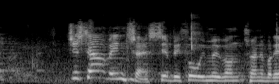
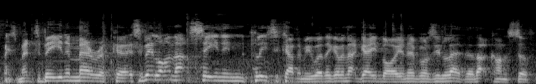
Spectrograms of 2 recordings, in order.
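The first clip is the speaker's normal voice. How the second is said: usual speaking voice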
